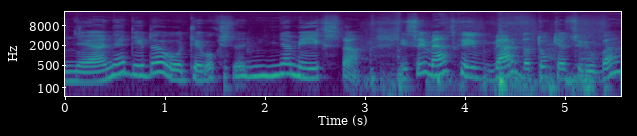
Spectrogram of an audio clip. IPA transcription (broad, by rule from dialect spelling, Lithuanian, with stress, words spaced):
nʲɛ nʲɛˈdʲeːdɐʋʊ tʲeːˈʋʊks nʲɛˈmʲeːkstɐ ɪˈsɐɪ mʲɛs kɐɪ ˈʋʲɛrdɐ ˈtoːkʲɛ ˈsʲrʲʊbɑː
